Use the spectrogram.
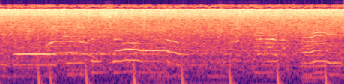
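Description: A small waterfall stream on a trek to Pangrad waterfall rushes in a steady, broad wash of water close by, while several people talk loudly over it throughout.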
